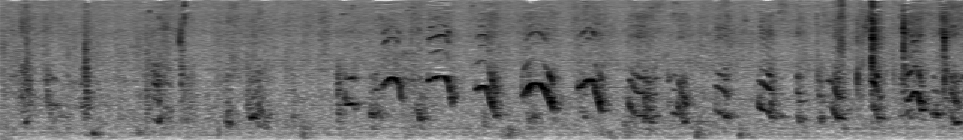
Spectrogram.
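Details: Several German Shorthaired Pointer puppies calling together: rapid, overlapping high whines and squeaks that arch up and down, repeated several times a second over a low background murmur.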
